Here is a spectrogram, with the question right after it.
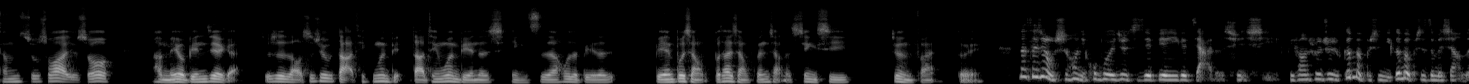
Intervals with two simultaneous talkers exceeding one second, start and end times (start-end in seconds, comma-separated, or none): none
